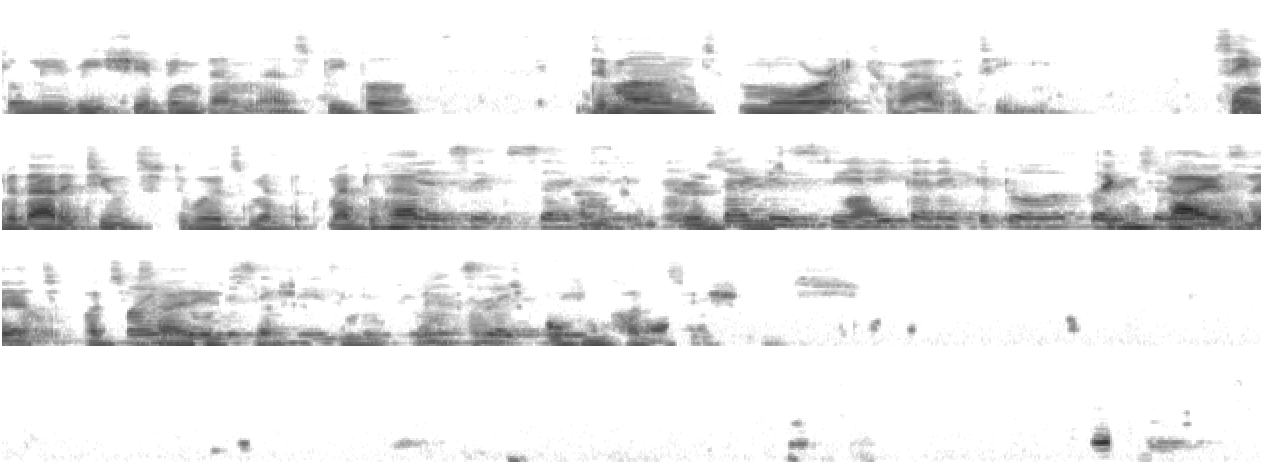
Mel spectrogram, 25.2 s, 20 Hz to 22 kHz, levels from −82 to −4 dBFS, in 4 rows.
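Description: Speech suppressed in double talk appears first at 3.49 to 3.58 s as a brief, shallow dip of roughly 5 dB, then returns much harder at 8.97 to 10.75 s, 11.56 to 13.23 s and 13.56 to 16.27 s. In those stretches the speech sinks by roughly 35, 25 and 20 dB. The likely cause is the far end talking at the same moment, so the echo canceller could not tell this talker from loudspeaker echo and attenuated both.

Echo leak follows at 24.77 to 24.84 s as a faint, short scrap of the speech returning about 412 ms late and roughly 30 dB below it. This points to a loudspeaker on one side whose echo canceller likely failed to remove everything its microphone captured, so a small residue was sent back down the line. Heard through the Opus path, whose audio band stops near 8 kHz, the echo comes through as a delayed ghost.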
